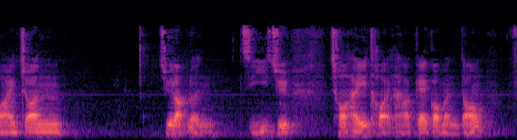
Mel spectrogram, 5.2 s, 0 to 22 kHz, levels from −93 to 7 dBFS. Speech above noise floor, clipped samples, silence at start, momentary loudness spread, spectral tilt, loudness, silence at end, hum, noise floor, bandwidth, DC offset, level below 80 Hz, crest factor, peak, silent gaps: 39 dB; under 0.1%; 0 s; 14 LU; -5 dB/octave; -30 LUFS; 0 s; none; -68 dBFS; 11.5 kHz; under 0.1%; -74 dBFS; 18 dB; -12 dBFS; none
